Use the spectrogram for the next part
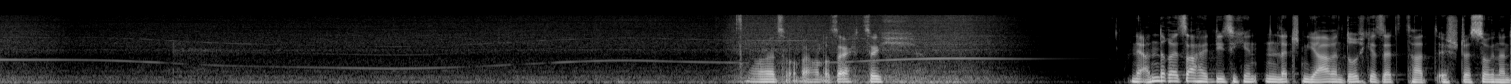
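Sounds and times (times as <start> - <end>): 
motor glider engine droning in flight, revving up with more throttle: 0.0 - 11.0
speech: 7.5 - 9.2, 11.3 - 15.0.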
